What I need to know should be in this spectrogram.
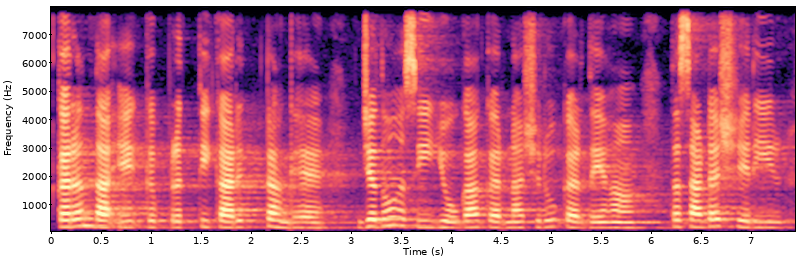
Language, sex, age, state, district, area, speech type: Punjabi, female, 30-45, Punjab, Hoshiarpur, urban, spontaneous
